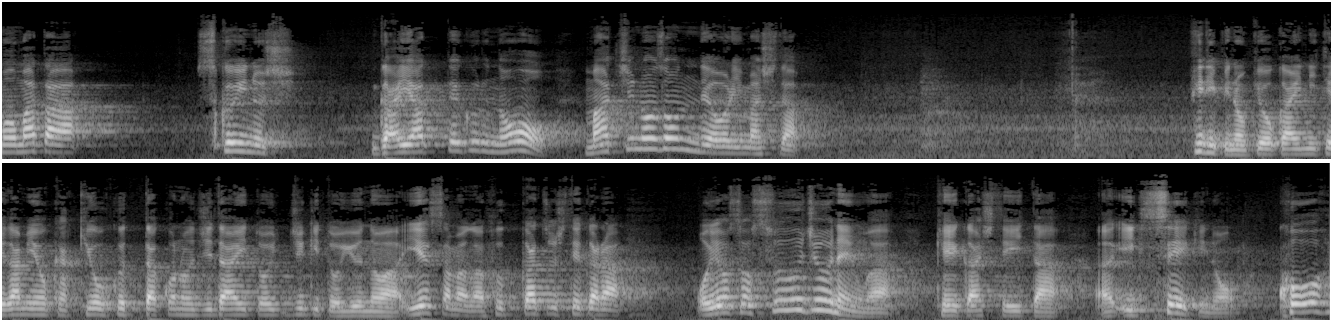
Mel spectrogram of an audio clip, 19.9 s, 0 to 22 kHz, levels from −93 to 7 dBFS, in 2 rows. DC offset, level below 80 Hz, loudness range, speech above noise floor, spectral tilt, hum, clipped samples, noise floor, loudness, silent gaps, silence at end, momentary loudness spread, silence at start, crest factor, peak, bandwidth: under 0.1%; -62 dBFS; 5 LU; 34 dB; -4 dB/octave; none; under 0.1%; -54 dBFS; -21 LUFS; none; 0 s; 11 LU; 0 s; 20 dB; 0 dBFS; 14 kHz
